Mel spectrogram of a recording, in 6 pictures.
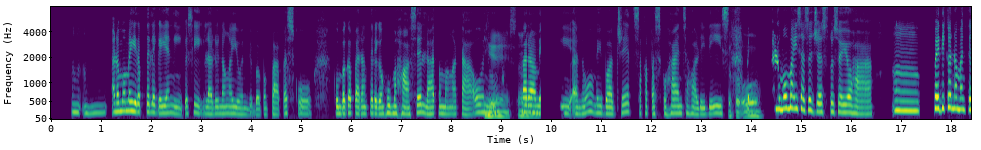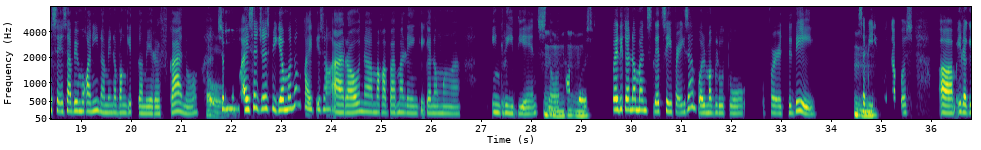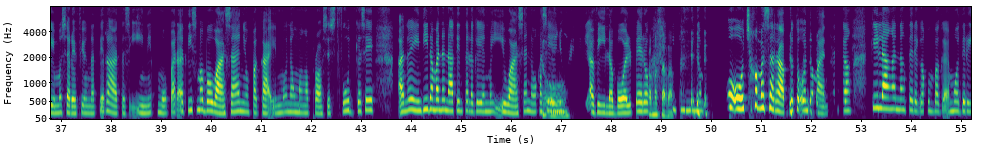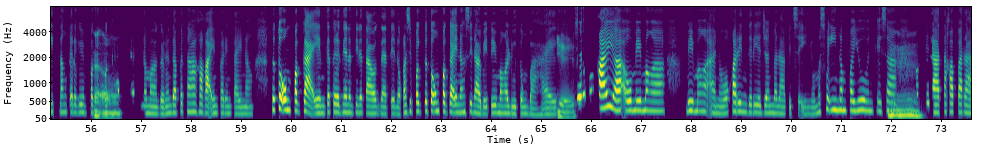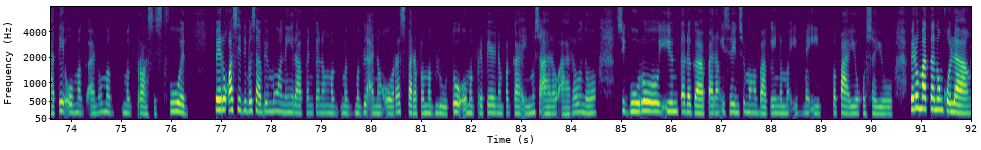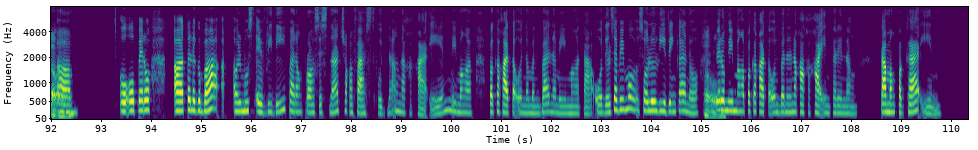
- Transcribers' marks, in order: other background noise; swallow; tapping; chuckle; swallow
- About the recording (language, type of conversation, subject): Filipino, advice, Paano ako makakaplano ng mga pagkain para sa buong linggo?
